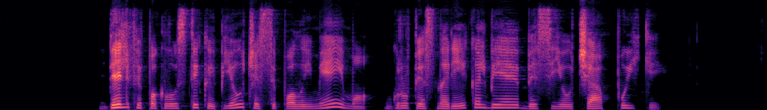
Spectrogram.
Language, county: Lithuanian, Alytus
